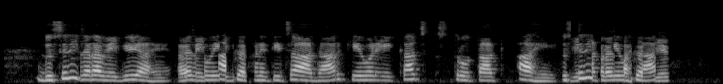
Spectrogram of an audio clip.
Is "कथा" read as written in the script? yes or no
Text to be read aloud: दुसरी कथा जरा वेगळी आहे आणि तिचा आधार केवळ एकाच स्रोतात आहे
no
